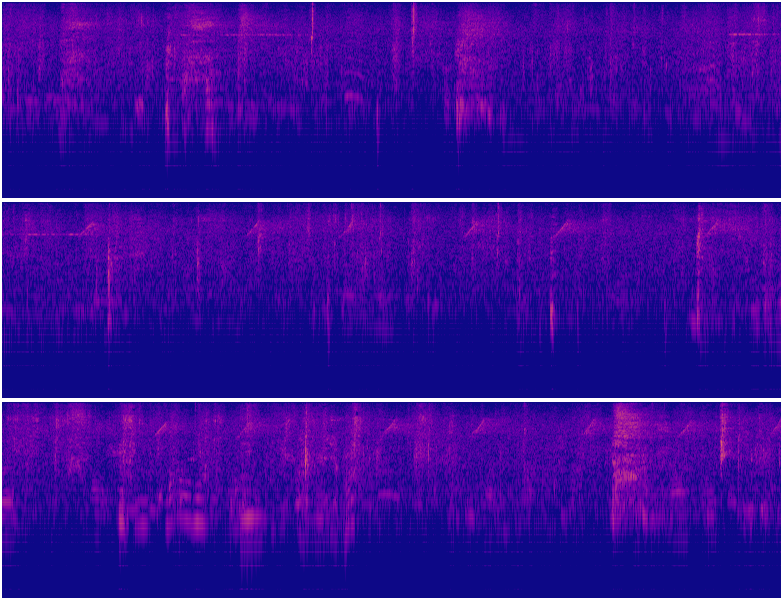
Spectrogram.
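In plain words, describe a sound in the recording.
A monkey's fur rustles softly as it is groomed by another monkey.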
